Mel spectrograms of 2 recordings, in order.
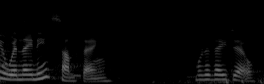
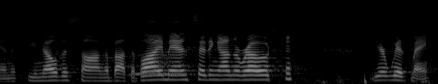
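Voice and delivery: normal talking voice

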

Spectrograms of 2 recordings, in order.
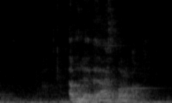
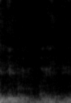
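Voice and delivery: slow quiet question; 11 dB quieter, slower than usual. Shown as a demonstration.

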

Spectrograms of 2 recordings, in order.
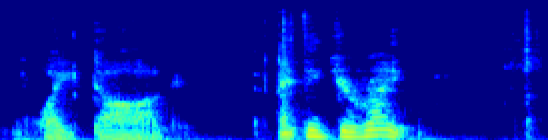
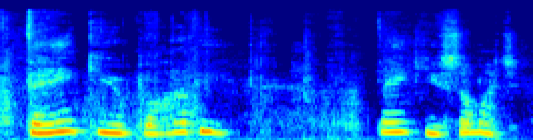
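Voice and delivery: much higher, louder thank-you; delighted thanks to Bobby for the guitar; excited thanks; 12 semitones higher, 7 dB louder than usual. Real, not acted. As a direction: gush gratefully. Receiving guitar.

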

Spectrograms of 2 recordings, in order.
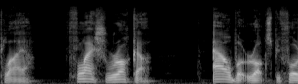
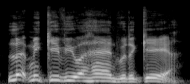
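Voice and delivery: imitated creep; 5 semitones higher than usual. Narrator mimics the stage-door creep, mock wheedling. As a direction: play the hopeful hanger-on fishing for work. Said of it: "You know".

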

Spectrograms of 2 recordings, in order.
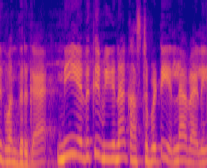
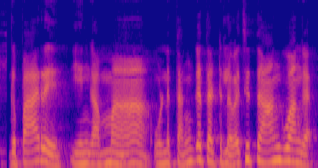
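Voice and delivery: ordinary talk, nothing marked

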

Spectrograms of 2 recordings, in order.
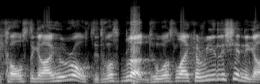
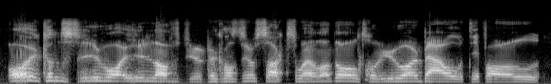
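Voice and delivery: slow, put-on monster voice; Shinigami king; slower than usual. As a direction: play the death god bargaining slowly.

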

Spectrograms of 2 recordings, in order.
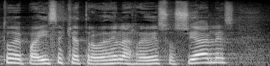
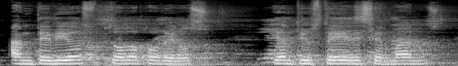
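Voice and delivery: cathedral echo. Real, not acted. Confiteor prayed in the chapel.

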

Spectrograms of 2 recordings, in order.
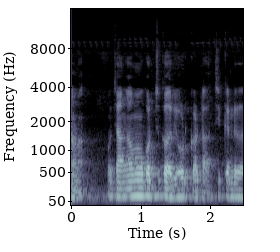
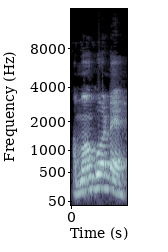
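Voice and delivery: raised, loud voice to be heard; loud calling; 9 semitones higher, 6 dB louder than usual. Real, not acted. Grandson to his hard-of-hearing grandma, loud calling. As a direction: call it out high so grandma hears.

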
